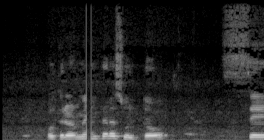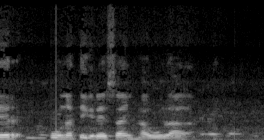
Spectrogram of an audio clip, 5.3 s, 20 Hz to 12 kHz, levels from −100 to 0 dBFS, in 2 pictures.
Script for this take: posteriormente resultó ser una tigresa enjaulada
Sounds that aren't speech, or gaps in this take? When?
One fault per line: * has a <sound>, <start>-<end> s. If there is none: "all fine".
* has a dropout, 0.9-0.9 s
